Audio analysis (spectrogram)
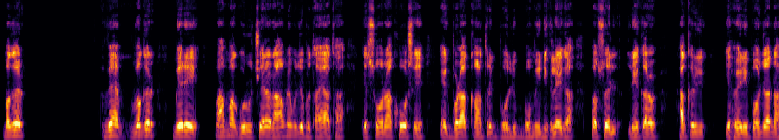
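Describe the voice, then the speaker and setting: A man's voice: medium pitch, flat delivery, unhurried, darkish tone, close to an everyday voice. A man reading the part of a sly village man who coaxes and presses a guest with fake friendliness. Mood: confiding. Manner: coaxing and pushy. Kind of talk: audiobook character voice.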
